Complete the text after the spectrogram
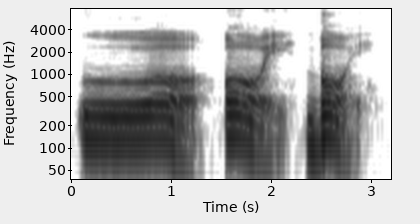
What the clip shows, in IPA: u...o oɪ̯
